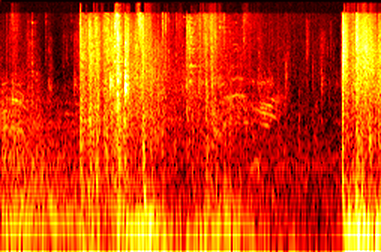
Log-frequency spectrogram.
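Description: Machine gun firing in a video game, rapid bursts of gunfire in quick overlapping volleys at moderate distance, with a sharper loud blast near the end.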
